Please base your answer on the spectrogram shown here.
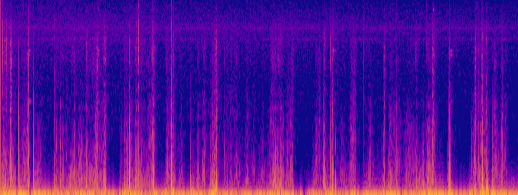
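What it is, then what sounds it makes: Silicone ear of binaural microphone being scraped. Metal dental picks scrape inside the ear canals of silicone ear molds on a binaural microphone. Close, muffled scratching and rubbing come through as deep thumping and rumbling, with short bright clicks and a steady low hum underneath.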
